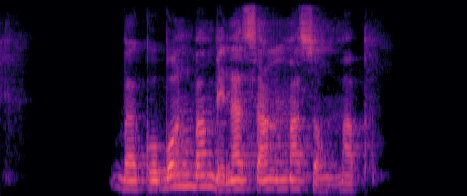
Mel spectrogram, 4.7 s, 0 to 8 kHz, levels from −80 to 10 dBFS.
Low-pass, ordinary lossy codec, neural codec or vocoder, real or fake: 7.2 kHz; AAC, 48 kbps; vocoder, 22.05 kHz, 80 mel bands, WaveNeXt; fake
